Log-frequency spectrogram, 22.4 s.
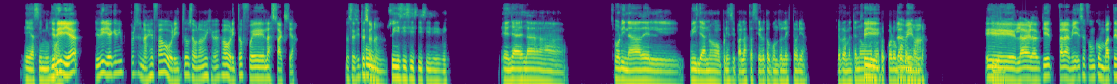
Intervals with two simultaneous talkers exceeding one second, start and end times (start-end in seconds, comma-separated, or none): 17.2-18.5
